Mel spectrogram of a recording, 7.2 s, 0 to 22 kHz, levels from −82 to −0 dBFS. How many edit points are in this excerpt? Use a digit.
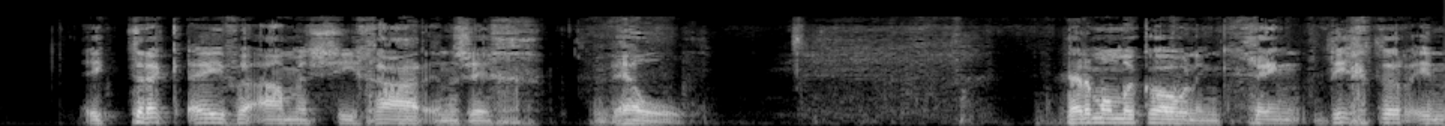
1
